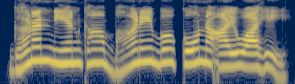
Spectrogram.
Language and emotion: Sindhi, neutral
